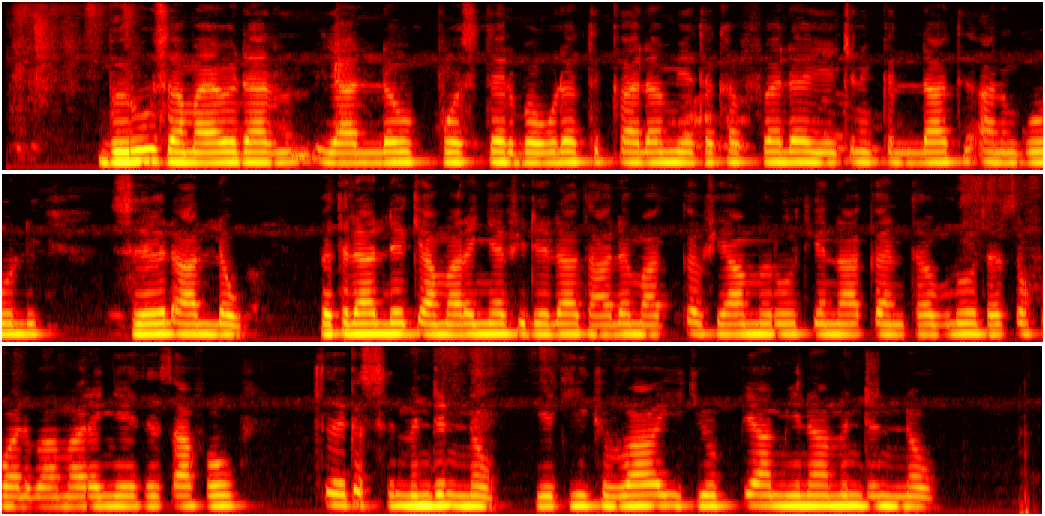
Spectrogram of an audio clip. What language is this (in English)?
Amharic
